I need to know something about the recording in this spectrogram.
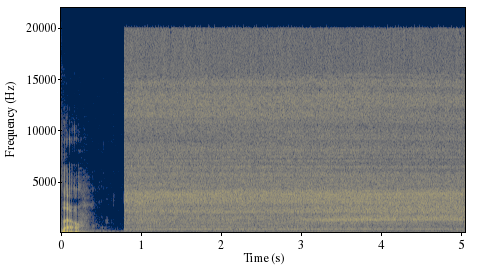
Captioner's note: machine whirring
